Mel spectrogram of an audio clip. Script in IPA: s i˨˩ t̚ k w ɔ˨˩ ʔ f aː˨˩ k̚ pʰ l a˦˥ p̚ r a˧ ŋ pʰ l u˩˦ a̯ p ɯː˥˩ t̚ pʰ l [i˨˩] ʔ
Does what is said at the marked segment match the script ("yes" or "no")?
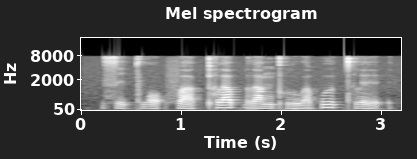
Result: no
